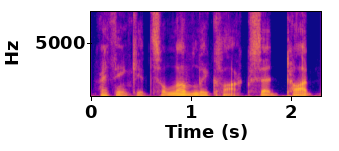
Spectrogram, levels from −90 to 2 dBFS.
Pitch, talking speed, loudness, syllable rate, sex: 105 Hz, 210 wpm, -21 LUFS, 5.1 syllables/s, male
